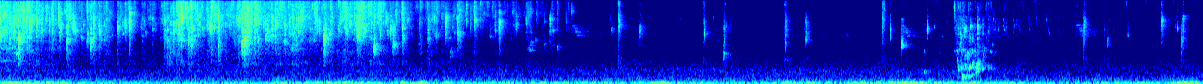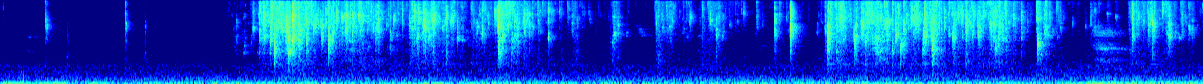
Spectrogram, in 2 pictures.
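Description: Warm water poured over a person at a bath, a faint broad splashing stream in two long spells with a quieter stretch of drips and trickles between them.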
